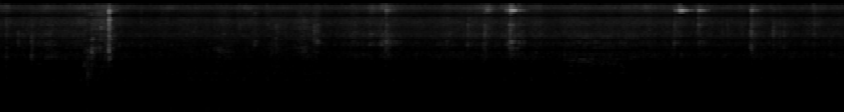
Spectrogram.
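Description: Faint, scattered light clicks and taps over a near-silent background, the sharpest about a second in and again near four seconds.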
